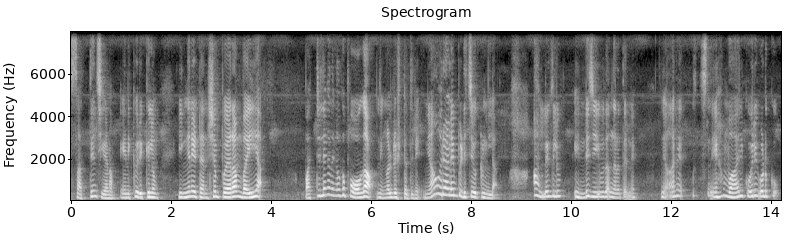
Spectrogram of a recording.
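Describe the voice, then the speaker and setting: A woman voicing a stern, weary religious husband with a Malappuram Malayalam accent, in a lowered, quiet, firm voice. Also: normal speed, close to an everyday voice.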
